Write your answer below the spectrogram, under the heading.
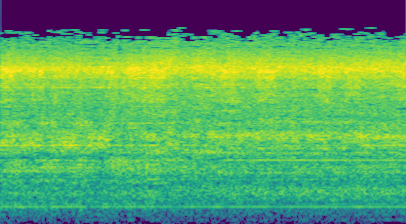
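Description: Hair dryer running steadily: a continuous rush of air with a low steady hum beneath it.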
